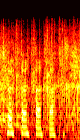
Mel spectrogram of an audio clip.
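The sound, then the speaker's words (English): A studio crowd at Radio National Breakfast claps and cheers a welcome in the morning, with about four rhythmic voiced whoops rising over a steady wash of applause, lively. “And a big welcome from our crowd this morning as well.”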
